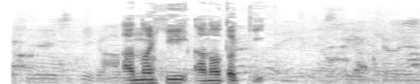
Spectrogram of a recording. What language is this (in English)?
Japanese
